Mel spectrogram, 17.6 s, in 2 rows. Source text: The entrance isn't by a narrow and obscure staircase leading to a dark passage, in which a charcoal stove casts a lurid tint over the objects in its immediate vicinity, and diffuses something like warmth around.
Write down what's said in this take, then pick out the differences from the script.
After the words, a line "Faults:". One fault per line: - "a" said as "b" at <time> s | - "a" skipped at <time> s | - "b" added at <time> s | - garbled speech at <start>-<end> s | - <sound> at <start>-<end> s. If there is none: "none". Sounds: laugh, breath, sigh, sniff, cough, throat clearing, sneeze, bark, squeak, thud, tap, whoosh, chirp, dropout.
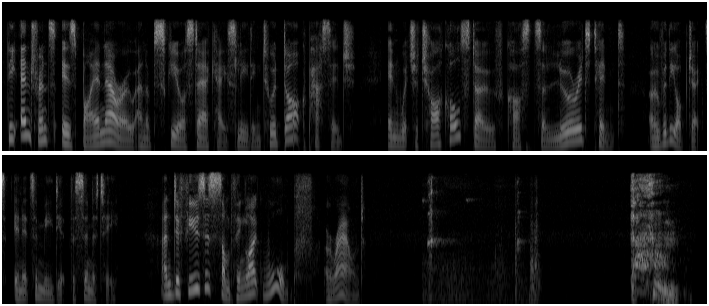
The entrance is by a narrow and obscure staircase leading to a dark passage, in which a charcoal stove casts a lurid tint over the objects in its immediate vicinity, and diffuses something like warmth around.
Faults:
- "isn't" said as "is" at 0.7 s
- squeak at 14.1-15.6 s
- cough at 16.7-17.5 s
